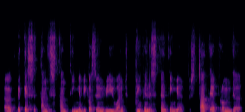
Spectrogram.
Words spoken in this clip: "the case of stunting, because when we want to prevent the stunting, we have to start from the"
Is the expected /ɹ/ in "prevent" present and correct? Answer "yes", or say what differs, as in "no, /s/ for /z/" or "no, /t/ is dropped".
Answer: no, /ɹ/ is dropped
